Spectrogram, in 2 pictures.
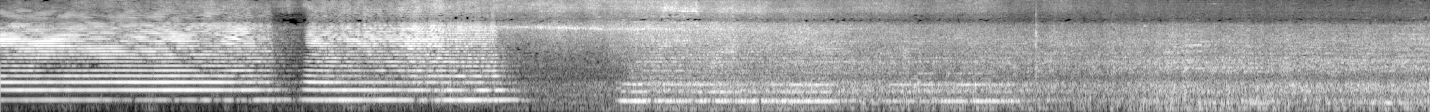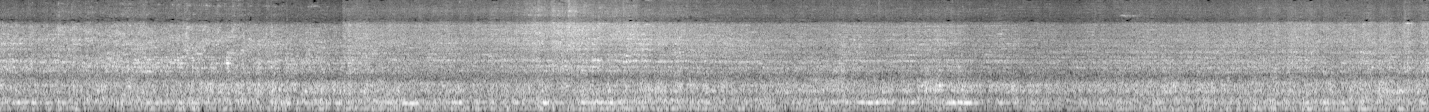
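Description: Indian Railways express train passing at speed. The locomotive horn sounds a long blast, breaks briefly about three seconds in and sounds again, then gives a lower-pitched blast about six seconds in as the engine goes by. After that the long rake of LHB coaches runs past with steady wheel-on-rail noise.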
